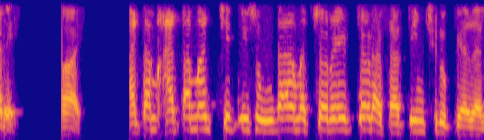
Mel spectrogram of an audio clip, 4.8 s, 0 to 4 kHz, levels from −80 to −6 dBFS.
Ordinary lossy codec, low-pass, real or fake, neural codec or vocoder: none; 3.6 kHz; fake; vocoder, 44.1 kHz, 128 mel bands every 512 samples, BigVGAN v2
